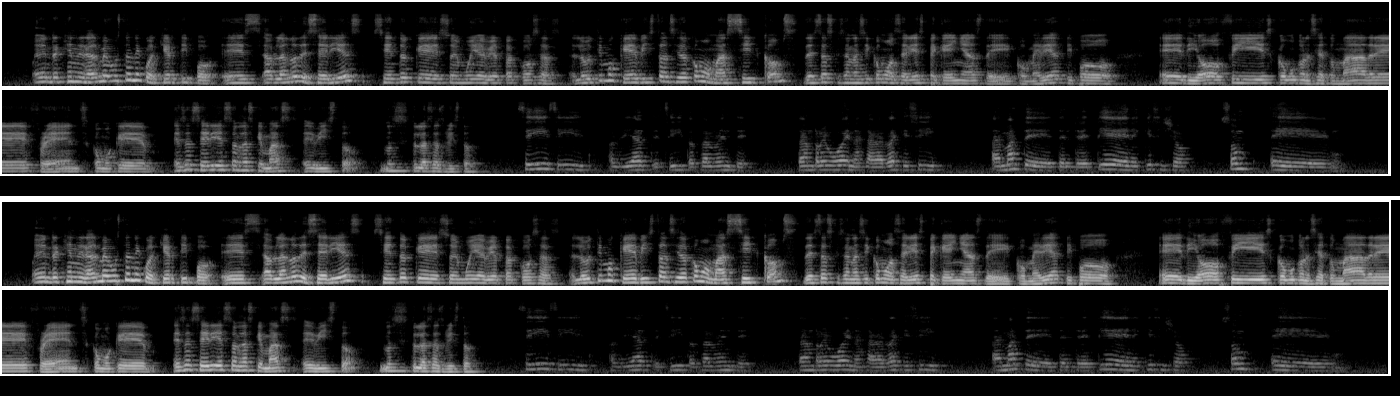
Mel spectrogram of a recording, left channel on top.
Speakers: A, on the right (about 60°); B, on the left (about 65°).
A: en re- general, me gustan de cualquier tipo. Es, hablando de series, siento que soy muy abierto a cosas. Lo último que he visto han sido como más sitcoms, de estas que son así como series pequeñas de comedia, tipo eh, The Office, Cómo conocí a tu madre, Friends, como que esas series son las que más he visto. No sé si tú las has visto.
B: Sí, sí, olvídate, sí, totalmente. Están re buenas, la verdad que sí. Además te, te entretiene, qué sé yo. Son eh,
